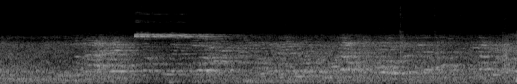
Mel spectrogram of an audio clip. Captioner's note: referee's whistle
